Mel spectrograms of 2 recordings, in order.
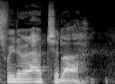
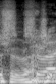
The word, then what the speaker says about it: Sriracha: genuine meals and then just mispronounces like a word. He just goes like the best sauce I find to go with this is Biracial. Instead of sriracha, he goes like sriracha. Oh yeah, Sriracha.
